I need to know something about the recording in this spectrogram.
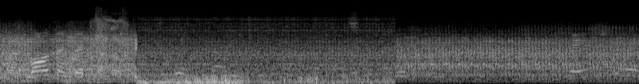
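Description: Safari jeep engine running, with a passenger's voice briefly at the start. The rumble starts abruptly about a second and a half in and cuts off sharply at about four seconds, giving way to a quieter, steady hiss.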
